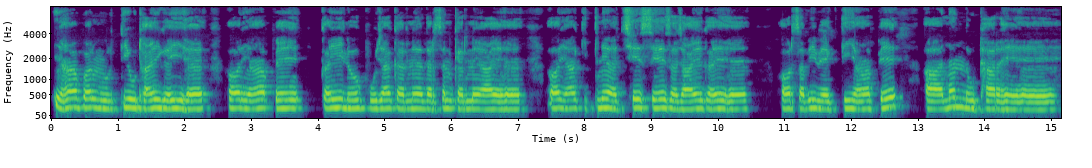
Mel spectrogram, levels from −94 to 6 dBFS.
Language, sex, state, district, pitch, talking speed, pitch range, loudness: Hindi, male, Bihar, Darbhanga, 175 Hz, 135 wpm, 170-185 Hz, -13 LUFS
